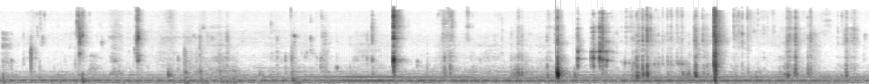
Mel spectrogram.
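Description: A child's mouth smacking and sucking on a hard-candy lollipop, with irregular wet clicks and smacks, the sharpest about five, seven and nine seconds in.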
